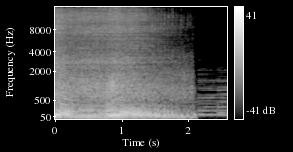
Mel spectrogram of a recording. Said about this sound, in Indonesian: Namun di tengah perjalanan, tiba-tiba motorku mati mendadak dan aku pun menepi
